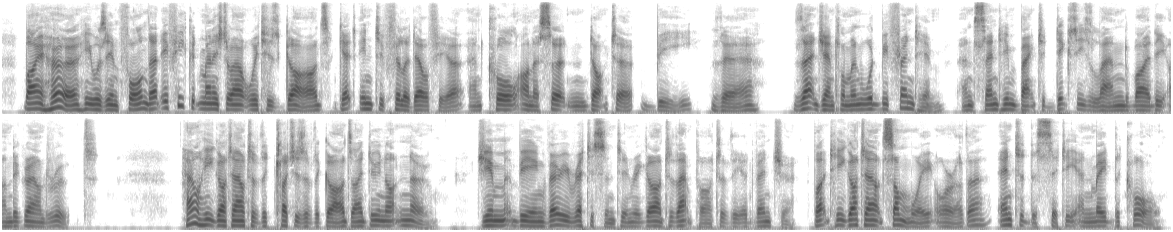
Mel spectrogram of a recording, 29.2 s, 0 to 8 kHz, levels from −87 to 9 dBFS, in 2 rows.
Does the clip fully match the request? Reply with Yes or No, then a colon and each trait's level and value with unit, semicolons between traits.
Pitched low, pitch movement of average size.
Yes: low, 120 Hz; average, 3.5 semitones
